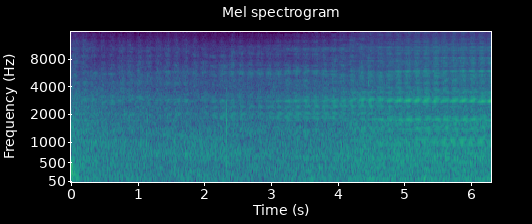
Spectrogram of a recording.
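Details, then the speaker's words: 2000 Quasar Cool Look HQ2061FH 6000 BTU window air conditioner, thermostat warmed with a hair dryer, on low cool: smooth steady compressor hum under gentle fan rush, no rattles or knocks; compressor sounds nice, running cleanly. "Compressor sounds nice."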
